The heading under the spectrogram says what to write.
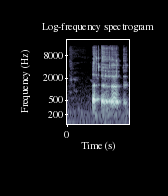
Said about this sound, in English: I'm going to burp.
